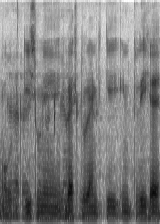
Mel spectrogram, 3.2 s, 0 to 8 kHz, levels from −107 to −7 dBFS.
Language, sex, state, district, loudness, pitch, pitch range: Hindi, male, Haryana, Rohtak, -21 LUFS, 85 Hz, 80-85 Hz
